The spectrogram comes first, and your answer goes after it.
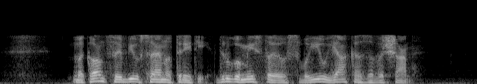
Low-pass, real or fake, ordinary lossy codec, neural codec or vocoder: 7.2 kHz; real; AAC, 16 kbps; none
